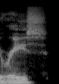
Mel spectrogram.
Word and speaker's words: Reese: brother and say, "Hey, Reese, come here," pronounced like rice.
